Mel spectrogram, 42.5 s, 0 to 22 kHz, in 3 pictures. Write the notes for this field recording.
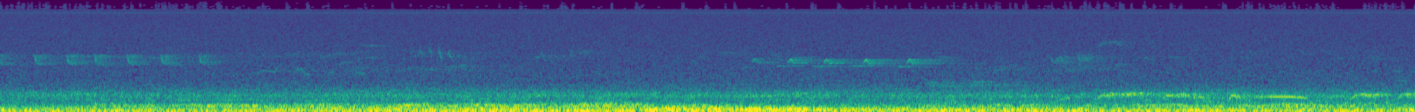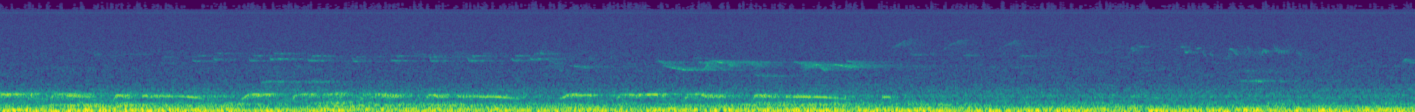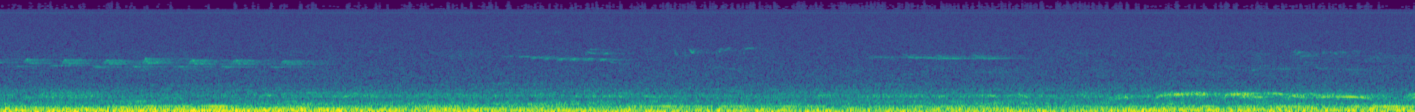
Listening for 48 minutes in the forest exactly 10 miles due North of my house, for a friend's project, writing about what I heard as I sat there. The long rhythm of planes passing, the bustle of pheasants, the density of the air on a damp spring day with sunlight in the woods.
